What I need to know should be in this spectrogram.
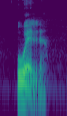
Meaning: initialism of Olympique Lyonnais (a soccer team from the French town of Lyons)
- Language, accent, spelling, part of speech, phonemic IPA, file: French, France, OL, proper noun, /o.ɛl/, LL-Q150 (fra)-OL.wav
